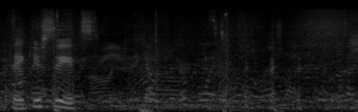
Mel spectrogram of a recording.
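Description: A young man answers casually.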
